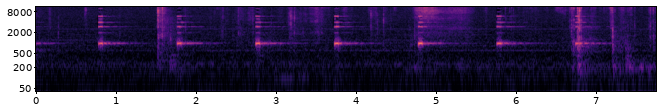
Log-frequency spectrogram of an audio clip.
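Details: BIOBASE DM7000 defibrillator monitor connected to a 5-lead ECG cable: regular electronic beeps about once a second with clicks and paper-feed whirs as the integrated thermal printer prints an ECG report.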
